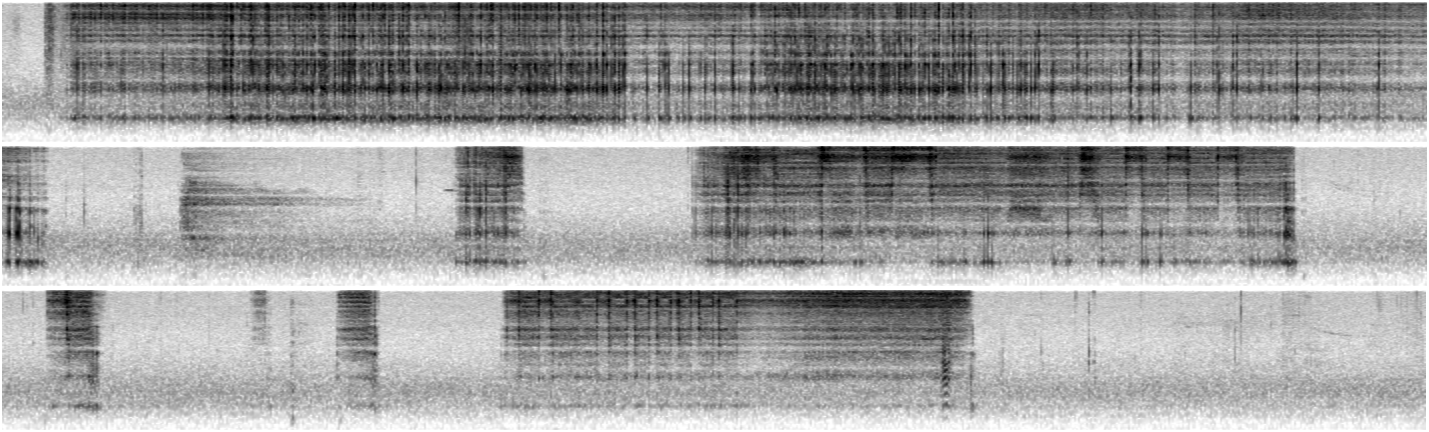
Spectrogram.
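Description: A person slurping and gulping a drink from a plastic cup: one long draw of about ten seconds, then several shorter ones with pauses between.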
